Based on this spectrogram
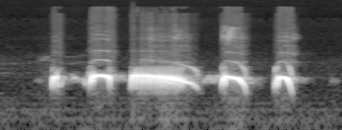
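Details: Spotted dove in 'kích bổi' calling style: one full phrase of a short opening coo, a hooked coo, a long throbbing coo sliding downward, then two short upturned coos, clean and close with no other sounds.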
